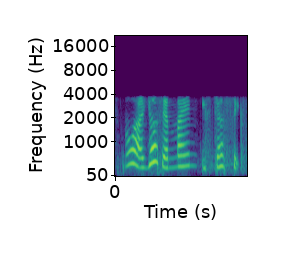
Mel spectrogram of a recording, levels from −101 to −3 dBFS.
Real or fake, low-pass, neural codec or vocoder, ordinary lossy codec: fake; 3.6 kHz; codec, 44.1 kHz, 7.8 kbps, DAC; none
